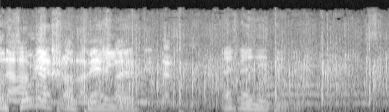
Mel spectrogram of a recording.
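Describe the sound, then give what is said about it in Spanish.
Applause from a crowd for a guest who has just recited lines from the film Titanic, a steady patter of many hands clapping mixed with voices cheering and calling out over it, holding at a fairly even loudness throughout. “Un aplauso.”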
